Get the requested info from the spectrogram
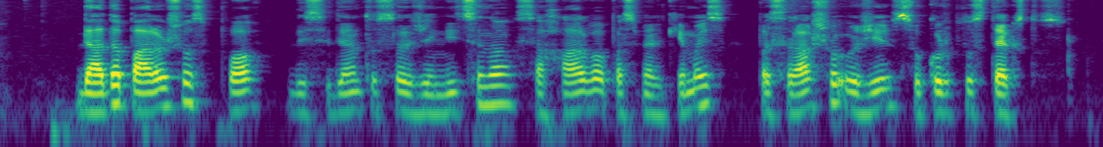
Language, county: Lithuanian, Vilnius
